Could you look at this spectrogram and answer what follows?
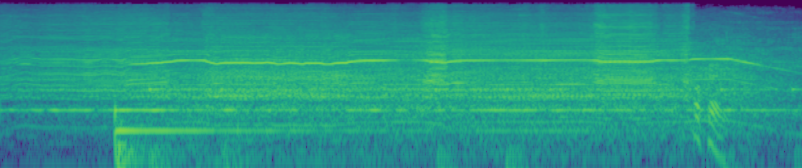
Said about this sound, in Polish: Wszyscy przyglądamy się, jak tarcza szlifierki przecina elementy mocujące, rozsypując wokoło iskry.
